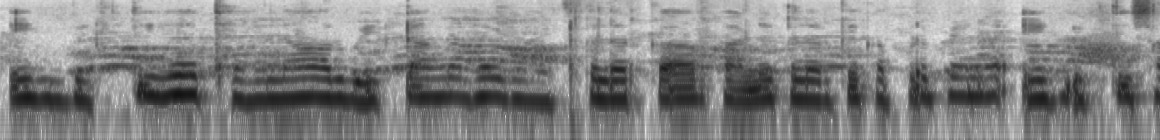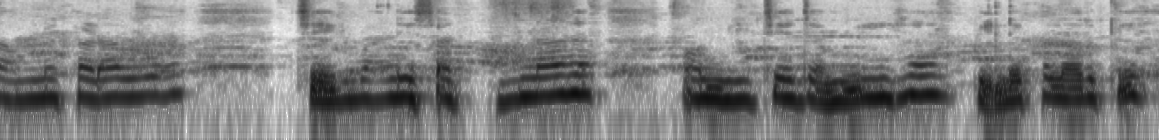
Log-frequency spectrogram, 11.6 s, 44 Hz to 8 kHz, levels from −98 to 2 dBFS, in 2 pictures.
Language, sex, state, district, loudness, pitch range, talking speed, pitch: Hindi, female, Jharkhand, Jamtara, -17 LUFS, 200-225 Hz, 180 wpm, 210 Hz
